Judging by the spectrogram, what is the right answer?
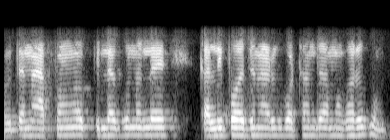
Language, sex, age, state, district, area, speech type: Odia, male, 18-30, Odisha, Jajpur, rural, conversation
